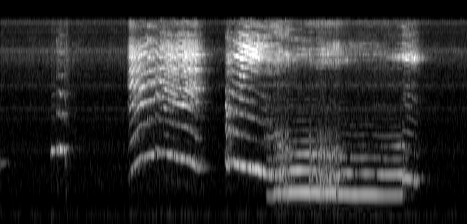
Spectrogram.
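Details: French Bulldog throwing a tantrum in his cage, indoors: a short yip, then long drawn-out whining howls that rise and fall, ending on a sustained steady tone, with a faint low hum underneath.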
